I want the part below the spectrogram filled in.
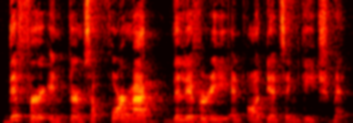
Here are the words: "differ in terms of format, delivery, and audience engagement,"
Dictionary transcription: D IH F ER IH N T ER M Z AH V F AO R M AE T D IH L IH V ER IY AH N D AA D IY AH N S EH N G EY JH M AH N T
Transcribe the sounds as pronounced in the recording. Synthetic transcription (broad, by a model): D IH F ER IH N T ER M S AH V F AO R M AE T D IH L IH V ER IY AH N D AA D IY AH N S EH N G EY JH M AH N T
